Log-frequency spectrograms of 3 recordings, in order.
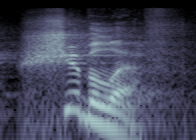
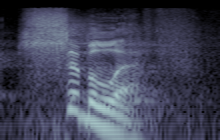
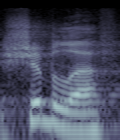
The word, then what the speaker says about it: Shibboleth: would say to him then say Shibboleth and he would say civilus because he couldn't pronounce the H and then they'd kill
